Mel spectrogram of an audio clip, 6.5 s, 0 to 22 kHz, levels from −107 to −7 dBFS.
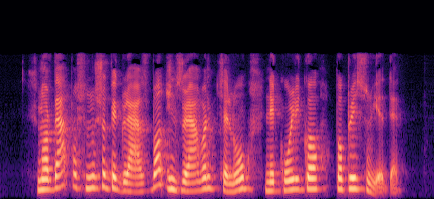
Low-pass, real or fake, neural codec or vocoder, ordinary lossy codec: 7.2 kHz; fake; autoencoder, 22.05 kHz, a latent of 192 numbers a frame, VITS, trained on one speaker; MP3, 64 kbps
